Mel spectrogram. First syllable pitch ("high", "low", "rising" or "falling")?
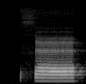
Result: low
